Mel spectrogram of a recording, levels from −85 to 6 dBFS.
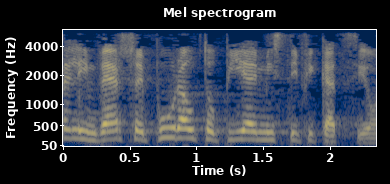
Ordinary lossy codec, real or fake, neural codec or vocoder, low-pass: none; real; none; 5.4 kHz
